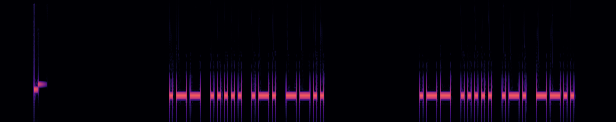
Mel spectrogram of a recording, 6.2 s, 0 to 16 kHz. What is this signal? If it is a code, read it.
Morse code, heard as a keyed tone, about 34 wpm, 700 Hz. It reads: W5RZ W5RZ
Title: Call Signs Repeated 3x - 35wpm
